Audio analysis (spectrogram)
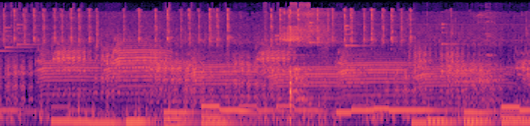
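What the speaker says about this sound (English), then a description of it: "I was trying to keep track of sheep." Sheep bleating in the game Minecraft, heard over steady music as a few short bleats, moderately loud.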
